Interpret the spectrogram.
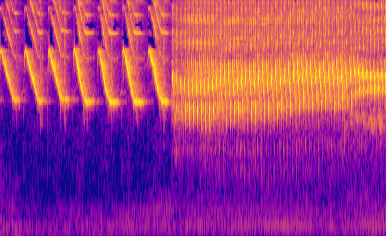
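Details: Singing Spanish Timbrado canary: six evenly spaced descending whistled strokes, followed by a long continuous rapid metallic roll held steady for over two seconds.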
